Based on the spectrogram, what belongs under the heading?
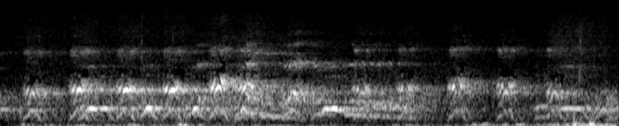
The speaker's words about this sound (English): First, he plays a recording of a barred owl. Soon, a real barred owl starts hooting.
